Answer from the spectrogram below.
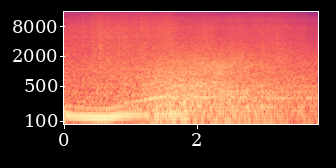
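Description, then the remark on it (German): Two jet skis roar loudly not far away, their engine pitch sliding upward as they race toward the shore at high speed and make a last sharp turn in the water, with rushing spray and churning water filling the background. “näherten sich dem Ufer mit hoher Geschwindigkeit und machten gleichzeitig eine letzte scharfe Kurve im Wasser, gar nicht weit von uns entfernt,”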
